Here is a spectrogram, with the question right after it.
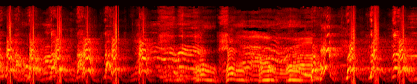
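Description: A Cocker Spaniel barks sharply, then breaks into a wavering, sing-song howl before barking again.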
